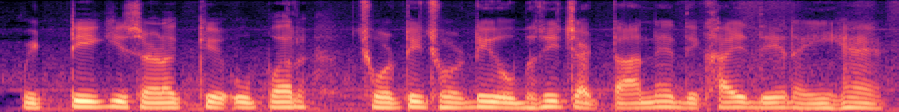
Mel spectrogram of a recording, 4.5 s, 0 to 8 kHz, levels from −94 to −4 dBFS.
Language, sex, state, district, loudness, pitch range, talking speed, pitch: Hindi, male, Uttar Pradesh, Lalitpur, -15 LUFS, 130-145 Hz, 175 wpm, 135 Hz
